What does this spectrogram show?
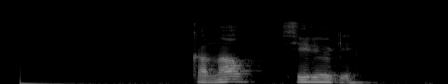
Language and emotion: Russian, neutral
